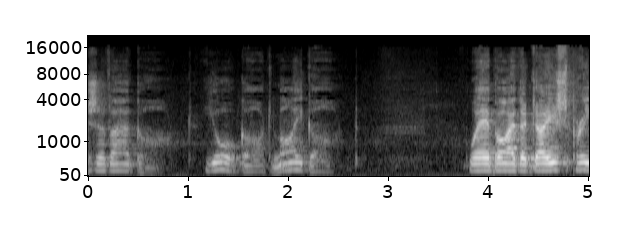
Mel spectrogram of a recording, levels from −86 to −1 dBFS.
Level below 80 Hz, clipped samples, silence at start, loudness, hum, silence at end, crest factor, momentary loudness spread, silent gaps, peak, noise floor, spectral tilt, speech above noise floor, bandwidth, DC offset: -72 dBFS; under 0.1%; 0 s; -21 LUFS; none; 0 s; 22 dB; 20 LU; none; -2 dBFS; -57 dBFS; -3 dB/octave; 35 dB; 17 kHz; under 0.1%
